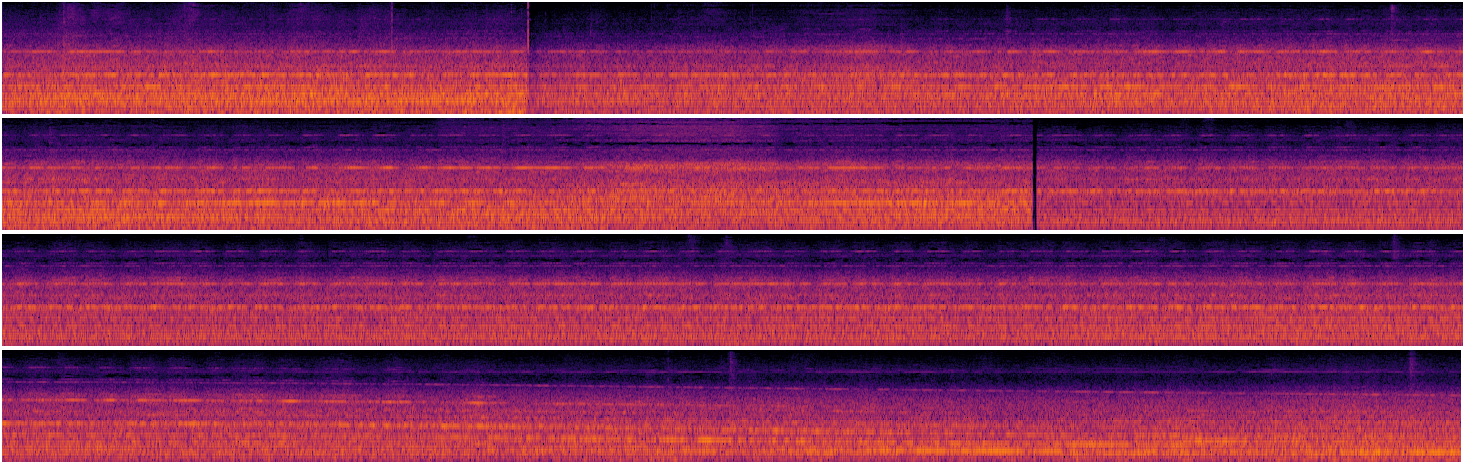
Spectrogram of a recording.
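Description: Diesel trains moving through a station: rail noise under a steady metallic whine of several tones, which slides down in pitch over the last several seconds as a diesel multiple unit slows into the platform.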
